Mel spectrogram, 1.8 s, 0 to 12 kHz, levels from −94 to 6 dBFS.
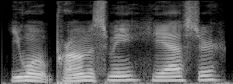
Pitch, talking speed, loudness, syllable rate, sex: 145 Hz, 240 wpm, -17 LUFS, 6.3 syllables/s, male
